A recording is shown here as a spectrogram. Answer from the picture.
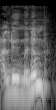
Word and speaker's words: aluminum: shades um lp 38 is flat aluminium or flat aluminum should say because that's how it's written on there and that is the correct way to say it um lp-40 is metallic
